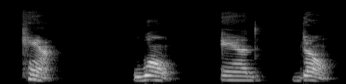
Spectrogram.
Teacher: you might use a glottal stop is in the place of a T sound in contractions that contain the N''T combination · native speakers will often use a stop T instead. This can occur in all contractions that use an N''T combination.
